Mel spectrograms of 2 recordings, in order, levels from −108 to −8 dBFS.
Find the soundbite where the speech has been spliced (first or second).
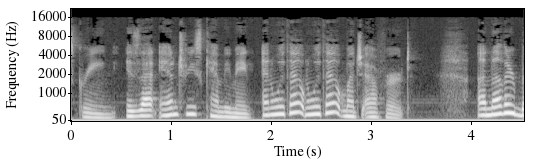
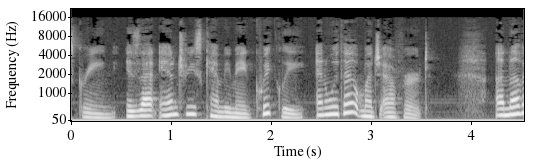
first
